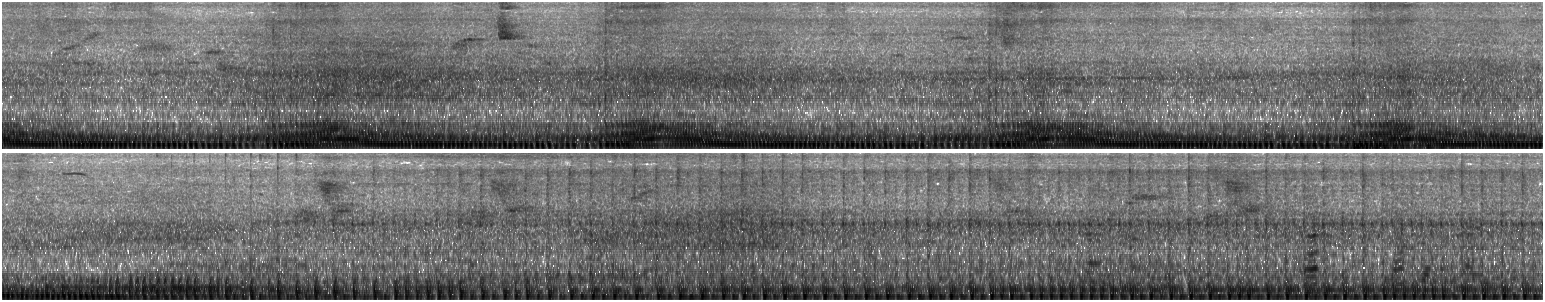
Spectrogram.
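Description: Fuel-injected motorcycle engine with automatic idle control revs in four quick rising-and-falling bursts, then settles into a steady throbbing idle, loud and close.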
